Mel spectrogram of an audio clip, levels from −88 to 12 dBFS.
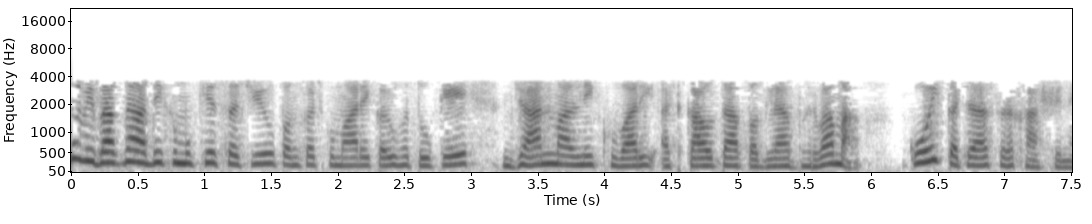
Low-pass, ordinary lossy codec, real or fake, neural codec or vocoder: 3.6 kHz; none; real; none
